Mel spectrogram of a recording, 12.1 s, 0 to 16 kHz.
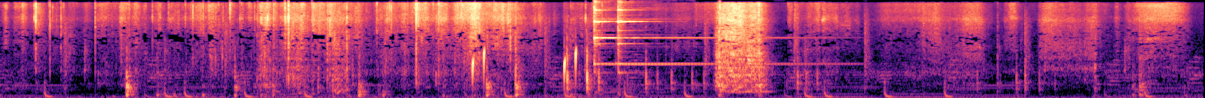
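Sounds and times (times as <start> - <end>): bell-like ding: 6.0 - 8.6.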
